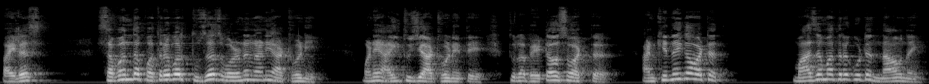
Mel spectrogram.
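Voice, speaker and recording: A man voicing an embittered middle-aged father who is quick-tempered and stern, in a loud, scolding delivery for a spoken story. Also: high voice, animated. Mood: resentful.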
